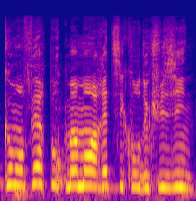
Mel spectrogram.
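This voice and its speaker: A woman's voice: high voice, steady tone, brisk, close to an everyday voice. A woman voicing a reluctant, scheming young boy elephant in a children's cartoon, boyish in manner. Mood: alarmed, plotting. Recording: music under the voice.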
